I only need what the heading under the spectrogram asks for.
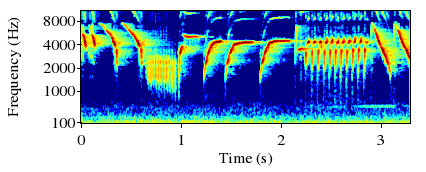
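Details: Spirited canary duo song for prompting young canaries: descending notes, a low buzzy note, several rising whistles, a pulsed trill and final down-slurred sweeps.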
